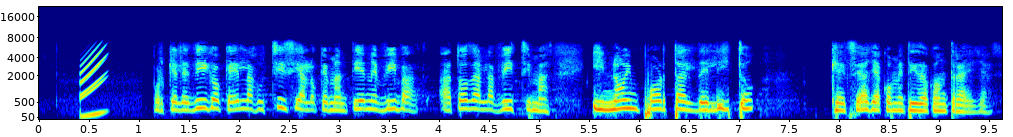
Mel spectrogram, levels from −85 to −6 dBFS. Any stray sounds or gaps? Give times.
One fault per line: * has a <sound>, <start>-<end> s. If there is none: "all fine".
* has a chirp, 0.4-0.7 s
